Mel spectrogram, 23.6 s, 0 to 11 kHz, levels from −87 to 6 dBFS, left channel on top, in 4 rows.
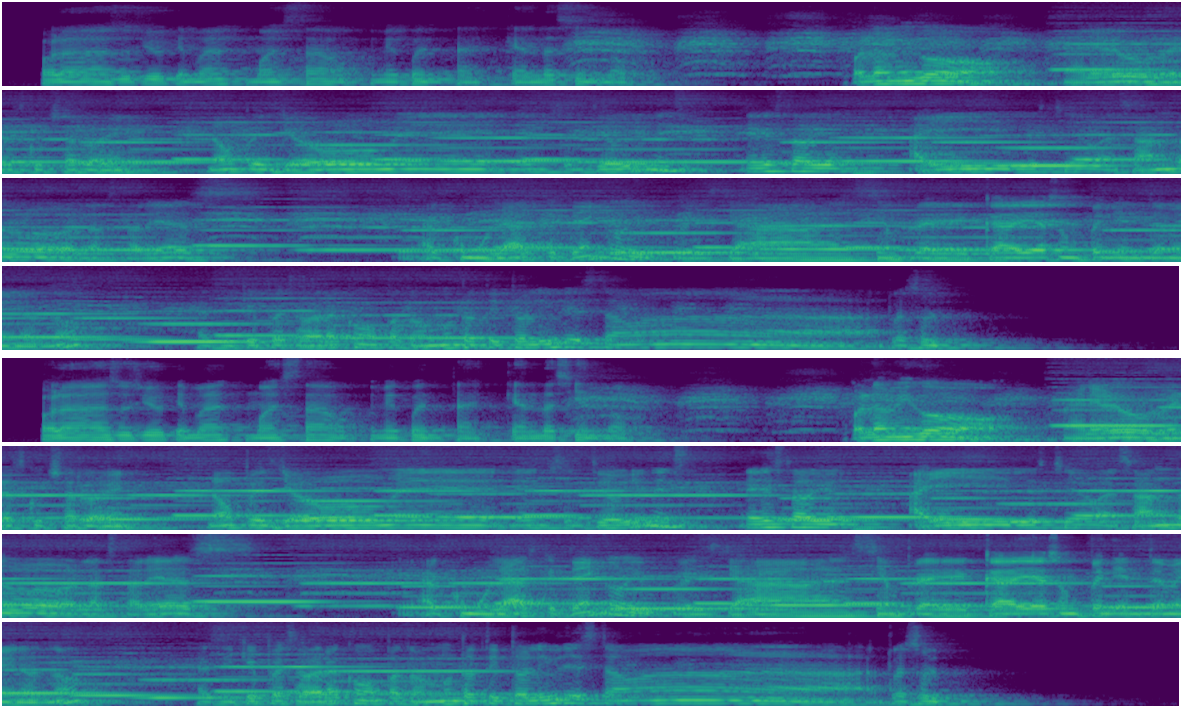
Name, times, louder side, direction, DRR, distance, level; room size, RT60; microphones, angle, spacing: voice 1, 0.2-3.1, right 2 dB, 80° right, 7 dB, 1.1 m, -34 dB
sound 1, 2.4-21.5, left 2 dB, 55° left, 4.6 m, -49 dB
voice 2, 4.2-5.0 5.3-6.6 6.9-9.3 9.6-12.9 13.8-18.1 18.7-22.4, right 1 dB, 50° right, 8 dB, 1.6 m, -29 dB
sound 2, 5.2-20.3, right 1 dB, 30° right, 3.3 m, -31 dB
14.5 x 11.5 x 6.9 m, 0.86 s
head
